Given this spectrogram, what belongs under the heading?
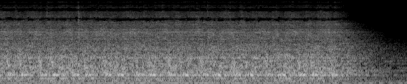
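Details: Toro zero-turn mower that had probably been sitting about four months, choke out, battery good, fuel solenoid working: starter spins steadily about three turns a second but never catches; crank no start, likely stale fuel in carburetor.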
